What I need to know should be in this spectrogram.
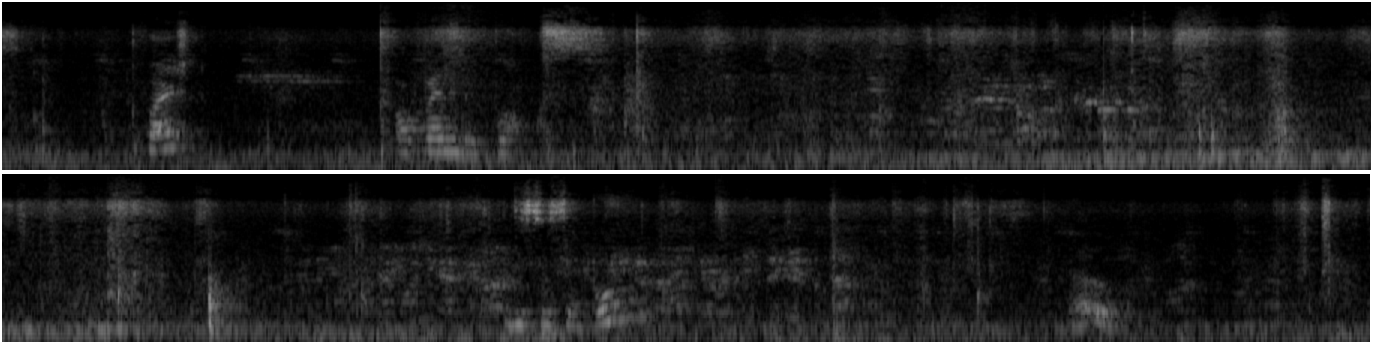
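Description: Cardboard and paper rustle and scrape as a box is opened and handled.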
